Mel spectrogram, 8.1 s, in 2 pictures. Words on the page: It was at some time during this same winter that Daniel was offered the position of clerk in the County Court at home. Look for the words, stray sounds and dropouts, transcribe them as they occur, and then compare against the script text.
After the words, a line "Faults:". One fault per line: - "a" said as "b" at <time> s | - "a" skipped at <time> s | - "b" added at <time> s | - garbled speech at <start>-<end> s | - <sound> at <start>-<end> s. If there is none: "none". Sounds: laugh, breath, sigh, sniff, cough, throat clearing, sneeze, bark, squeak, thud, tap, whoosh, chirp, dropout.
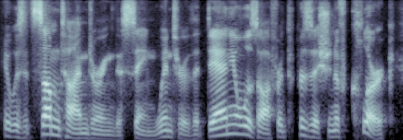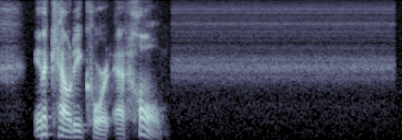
It was at some time during this same winter that Daniel was offered the position of clerk in the County Court at home.
Faults:
none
